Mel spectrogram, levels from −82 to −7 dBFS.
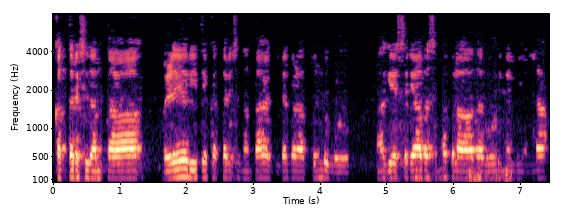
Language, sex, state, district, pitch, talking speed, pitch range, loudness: Kannada, male, Karnataka, Bijapur, 130 Hz, 95 wpm, 130-165 Hz, -16 LUFS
